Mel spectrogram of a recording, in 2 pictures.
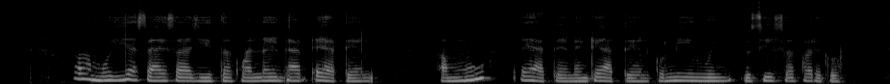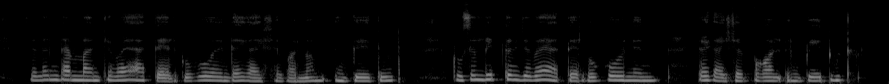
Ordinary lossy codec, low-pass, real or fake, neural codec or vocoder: none; none; fake; codec, 44.1 kHz, 2.6 kbps, SNAC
